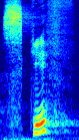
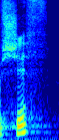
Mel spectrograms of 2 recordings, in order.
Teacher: We see it in German words like Schiff. At an earlier stage, this would have been something like Skiff, but later on it became Schiff.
